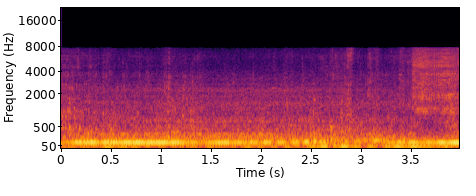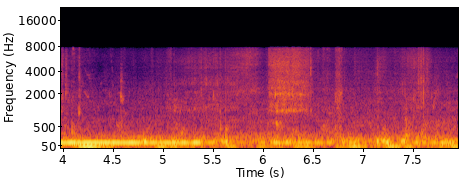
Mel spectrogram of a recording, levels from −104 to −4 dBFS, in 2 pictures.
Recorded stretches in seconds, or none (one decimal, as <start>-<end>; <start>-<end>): 0.0-4.5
